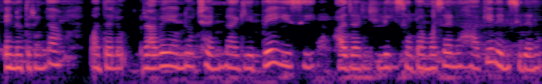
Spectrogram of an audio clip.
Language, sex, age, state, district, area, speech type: Kannada, female, 18-30, Karnataka, Kolar, rural, spontaneous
